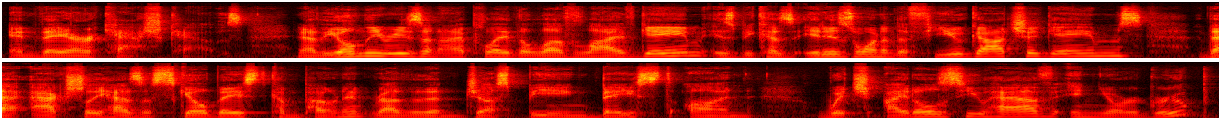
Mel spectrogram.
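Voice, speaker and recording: A man with a mid-pitched voice talks casually on a livestream. He explains things in a loose, rambling way, half to viewers and half to himself as he works. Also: animated, normal speed. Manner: rambling explanations, muttering and humming to himself while working. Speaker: streamer developing a visual novel. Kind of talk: casual livestream chat while working.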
